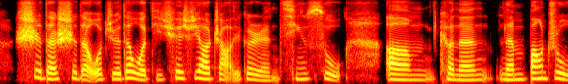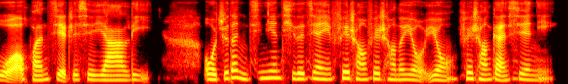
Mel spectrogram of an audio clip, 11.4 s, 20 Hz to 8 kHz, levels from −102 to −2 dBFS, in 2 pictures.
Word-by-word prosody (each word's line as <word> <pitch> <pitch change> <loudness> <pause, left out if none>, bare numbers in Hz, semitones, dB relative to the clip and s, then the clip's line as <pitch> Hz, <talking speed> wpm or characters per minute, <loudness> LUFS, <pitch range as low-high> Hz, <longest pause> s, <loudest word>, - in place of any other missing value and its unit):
是 250 - +5
的 200 -4 +2
是 220 - +6
的， 175 - +1
我 - - -1
觉 200 0 -1
得 235 +3 +3
我 185 -5 +2
的 175 - -11
确 230 +5 0
需 225 - +1
要 215 -3 +5
找 - - -2
一 - - -7
个 195 - -4
人 155 -5 -4
倾 195 -1 -5
诉。 205 - -1 0.4
呃， 180 -2 +3
可 190 - -1
能 170 +3 -1
能 190 -2 -2
帮 215 +2 +4
助 215 -3 -1
我 160 - +4
缓 165 +1 -1
解 195 - +2
这 175 - -6
些 180 -1 -3
压 165 0 +3
力。 170 +1 -9 0.5
我 185 0 +1
觉 205 - +1
得 255 - +1
你 215 -5 -5
今 220 +4 -7
天 240 0 -2
提 215 - -3
的 205 0 0
建 210 -2 0
议 190 - -2
非 225 +3 0
常 190 -4 0
非 200 +1 -2
常 185 -2 -1
地 180 - -2
有 175 -3 -3
用， 170 +5 -3
非 215 0 -2
常 185 -4 0
感 175 -5 +4
谢 195 -2 -1
你。 220 +6 -10
190 Hz, 280 characters per minute, -24 LUFS, 175-215 Hz, 0.5 s, 是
